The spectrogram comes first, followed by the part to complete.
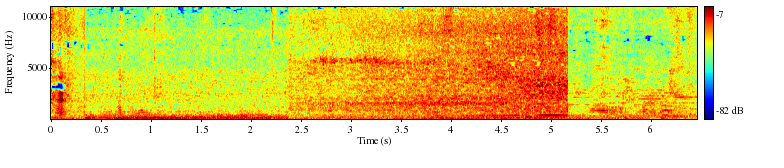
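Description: Street sound of a car passing close by, its engine and tyre noise swelling over a few seconds, then cut off abruptly about five seconds in.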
